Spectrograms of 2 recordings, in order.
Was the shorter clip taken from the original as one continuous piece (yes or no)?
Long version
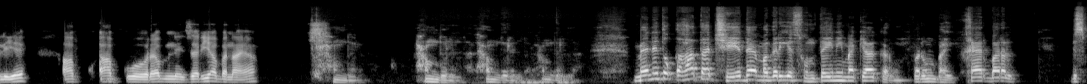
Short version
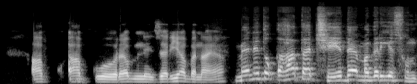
no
